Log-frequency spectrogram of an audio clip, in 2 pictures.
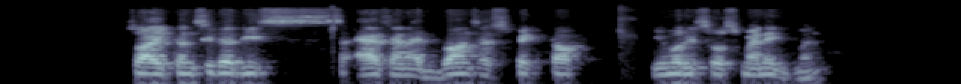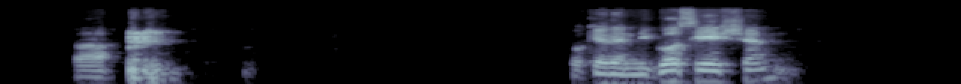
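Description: A middle-aged man speaks calmly through an online call microphone, with pauses.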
